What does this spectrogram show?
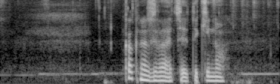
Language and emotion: Russian, neutral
